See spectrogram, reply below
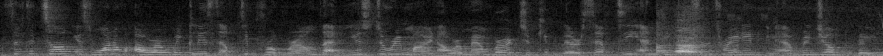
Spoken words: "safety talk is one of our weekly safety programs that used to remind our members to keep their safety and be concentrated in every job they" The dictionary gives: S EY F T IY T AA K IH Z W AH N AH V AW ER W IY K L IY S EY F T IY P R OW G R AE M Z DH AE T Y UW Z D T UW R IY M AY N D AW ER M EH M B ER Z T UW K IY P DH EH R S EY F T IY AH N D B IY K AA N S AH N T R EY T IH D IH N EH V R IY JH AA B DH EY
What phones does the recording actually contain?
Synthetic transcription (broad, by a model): S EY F T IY T AA K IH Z W AH N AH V AW ER W IY K L IY S EY F T IY P R OW G R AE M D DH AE T Y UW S T UW R IY M AY N D AW ER M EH M B ER T UW K IY P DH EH R S EY F T IY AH N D B IY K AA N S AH N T R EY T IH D IH N EH V R IY JH AA B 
